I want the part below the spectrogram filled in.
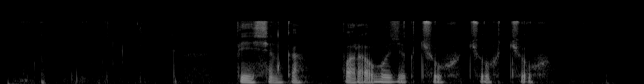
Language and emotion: Russian, neutral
